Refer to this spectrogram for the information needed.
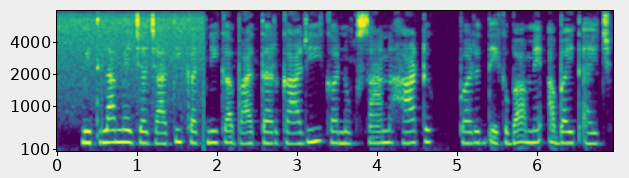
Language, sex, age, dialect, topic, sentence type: Maithili, female, 25-30, Southern/Standard, agriculture, statement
